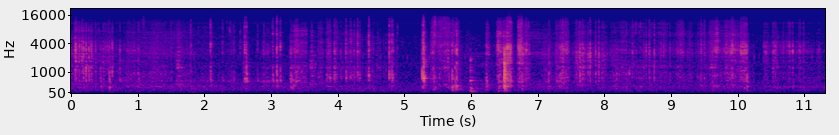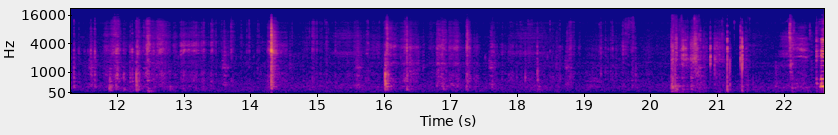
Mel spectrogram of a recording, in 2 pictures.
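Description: Paper is being cut out into an image, with scattered crisp snips and rustling handling sounds that come in irregular bursts against a quiet background.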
